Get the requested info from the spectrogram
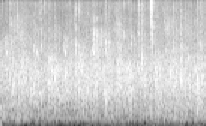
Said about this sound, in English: Now for that part, I've asked Jana Highholder. Beautiful name. And let's give a big round of applause for Jana Highholder on stage.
